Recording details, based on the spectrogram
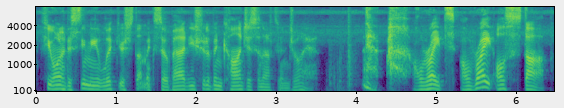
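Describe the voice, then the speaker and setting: A man playing a sarcastic vampire with a soft spot in an ASMR roleplay, talking in a teasing, conversational way with sighs and hesitations. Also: medium pitch, moderate pace, a little hiss or hum, lightly acted. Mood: exasperated, teasing. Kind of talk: immersive ASMR roleplay acting.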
